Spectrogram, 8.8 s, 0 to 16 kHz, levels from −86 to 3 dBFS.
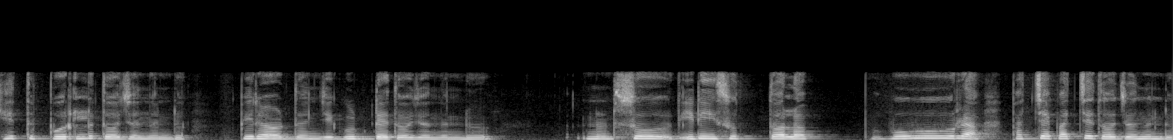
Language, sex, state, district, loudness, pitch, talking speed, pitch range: Tulu, female, Karnataka, Dakshina Kannada, -16 LUFS, 210 Hz, 95 wpm, 195-235 Hz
